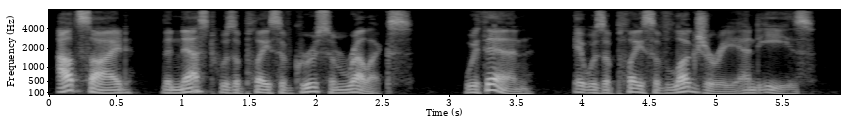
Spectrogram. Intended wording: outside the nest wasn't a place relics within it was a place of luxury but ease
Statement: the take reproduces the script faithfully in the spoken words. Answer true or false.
false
